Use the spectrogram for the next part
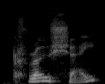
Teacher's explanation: So it comes from a French word, so we don't pronounce the final T.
